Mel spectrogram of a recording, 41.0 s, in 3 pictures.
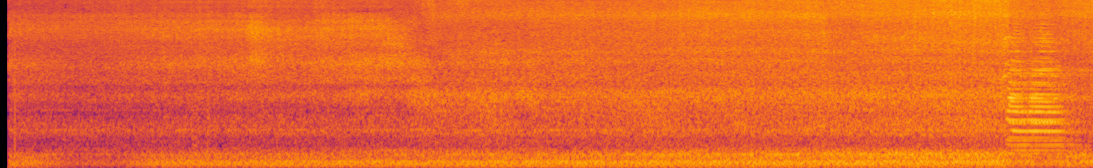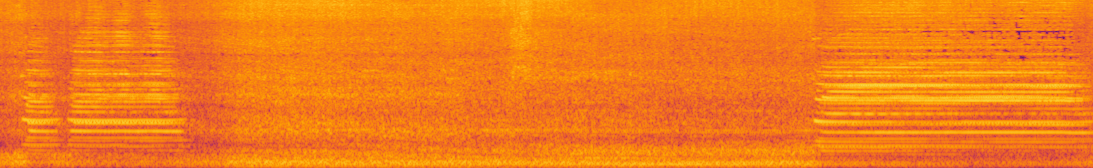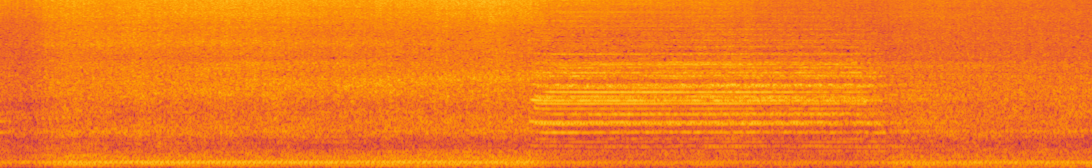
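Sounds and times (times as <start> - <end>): diesel locomotive engine rumble: 0.1 - 40.9
locomotive air horn: 12.5 - 16.1, 23.8 - 27.5, 33.9 - 38.6.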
